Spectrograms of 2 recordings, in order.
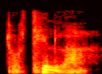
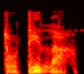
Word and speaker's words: tortilla: this authentic tortilla soup tortilla in Portuguese and Spanish has posed tour Atilla maybe the Americans pronounce it tour Tila okay have you had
